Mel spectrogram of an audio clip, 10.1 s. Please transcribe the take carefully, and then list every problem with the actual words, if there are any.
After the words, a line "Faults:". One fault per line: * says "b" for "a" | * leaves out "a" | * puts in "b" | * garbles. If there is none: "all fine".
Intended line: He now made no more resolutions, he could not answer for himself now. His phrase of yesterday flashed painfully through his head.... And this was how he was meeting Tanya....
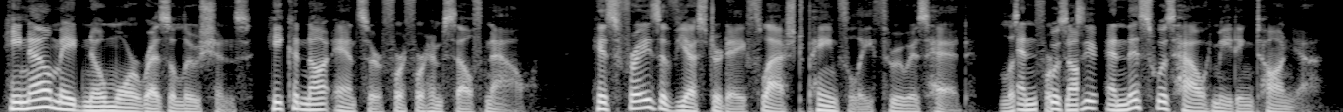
He now made no more resolutions, he could not answer for for himself now. His phrase of yesterday flashed painfully through his head.... [garbled] And this was how meeting Tanya....
Faults:
* puts in "for"
* garbles
* leaves out "he was"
